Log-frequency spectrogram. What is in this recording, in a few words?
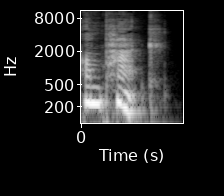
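"unpack", British English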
